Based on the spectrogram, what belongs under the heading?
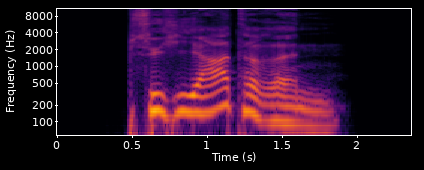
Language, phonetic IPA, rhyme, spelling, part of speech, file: German, [psyˈçi̯aːtəʁɪn], -aːtəʁɪn, Psychiaterin, noun, De-Psychiaterin.oga
- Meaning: female psychiatrist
